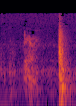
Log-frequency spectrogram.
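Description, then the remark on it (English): A soft shuffling rustle, then a single solid thump as a car door swings shut, with a brief low rumble trailing after the impact. “Hop in. Well, thanks. There's room for your bag, Nick. Come on, slide it in.”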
